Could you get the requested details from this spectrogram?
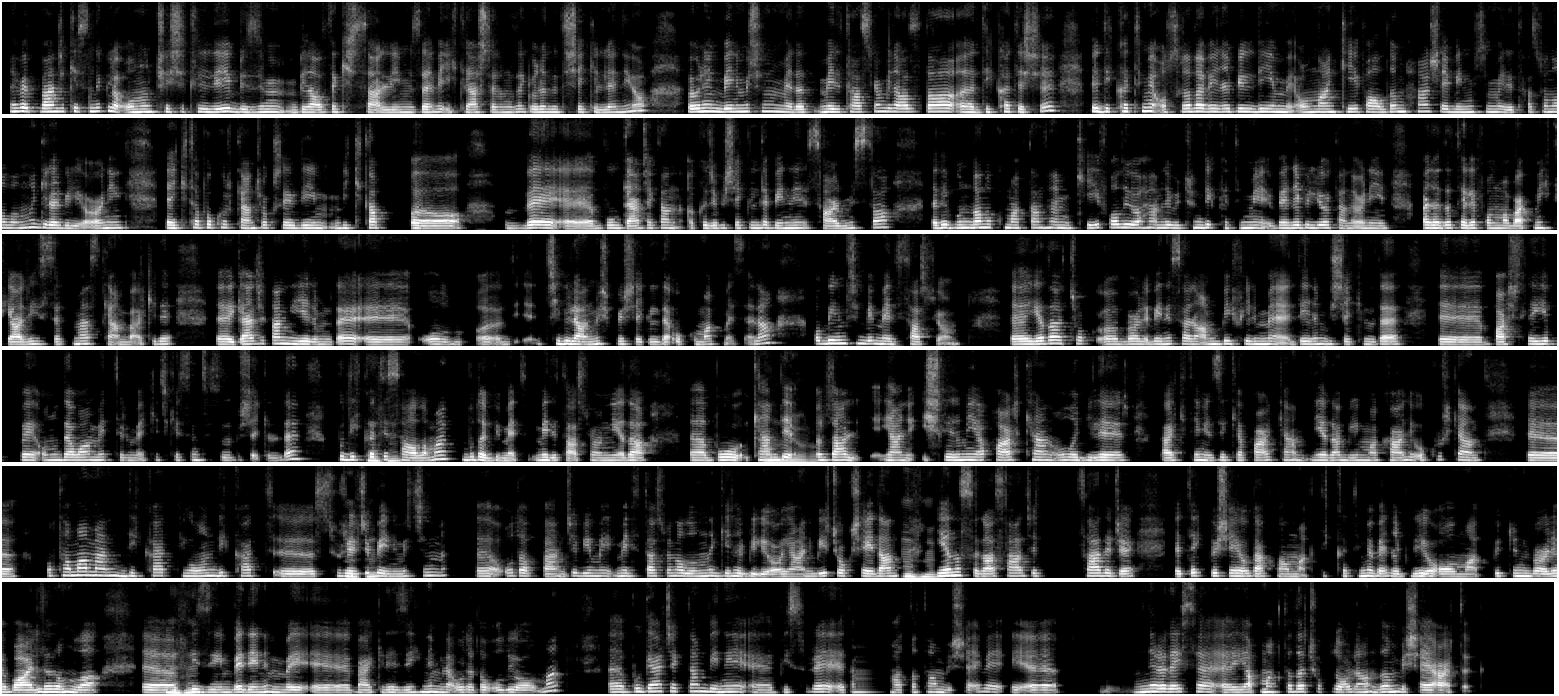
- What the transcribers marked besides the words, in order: none
- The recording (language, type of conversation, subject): Turkish, podcast, Meditasyon sırasında zihnin dağıldığını fark ettiğinde ne yaparsın?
